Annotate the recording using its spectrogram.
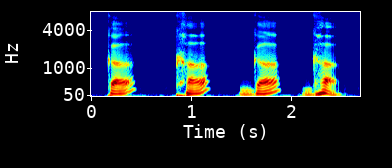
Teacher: इन ध्वनियों का सीधा संबंध गले या कंठ से होता है। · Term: कंठ ध्वनियां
